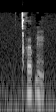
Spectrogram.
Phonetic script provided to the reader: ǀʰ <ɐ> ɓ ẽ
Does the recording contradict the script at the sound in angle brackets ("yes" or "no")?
yes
